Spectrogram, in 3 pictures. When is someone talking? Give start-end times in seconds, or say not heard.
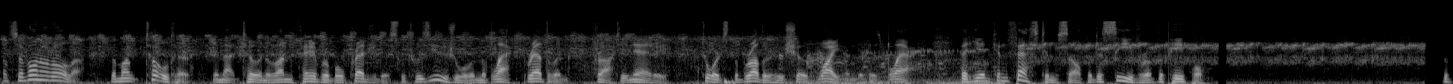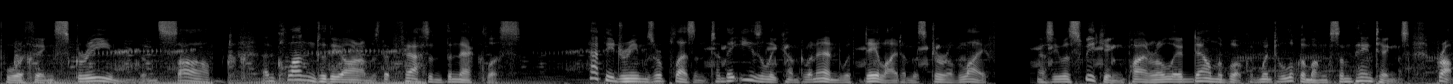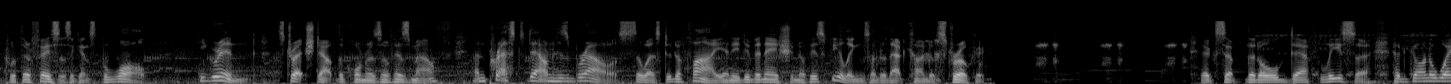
0.0-12.1, 14.4-19.8, 20.4-39.0, 41.0-43.5.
